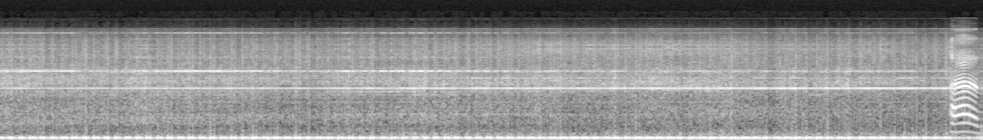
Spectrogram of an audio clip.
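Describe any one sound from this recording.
Freight cars clatter and squeal over the rails.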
